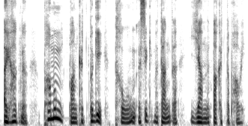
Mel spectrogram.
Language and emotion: Manipuri, fearful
